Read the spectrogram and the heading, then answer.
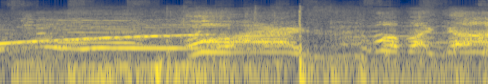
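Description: In a played video, a man with his cell phone out lets out a loud, sustained scream that climbs steadily in pitch as a woman gets in front of a barely moving car, followed by a sharp click and a few short, strained vocal bursts over background noise.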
